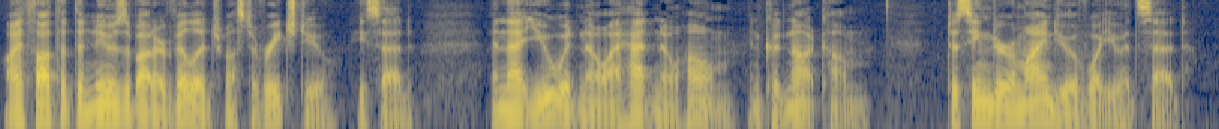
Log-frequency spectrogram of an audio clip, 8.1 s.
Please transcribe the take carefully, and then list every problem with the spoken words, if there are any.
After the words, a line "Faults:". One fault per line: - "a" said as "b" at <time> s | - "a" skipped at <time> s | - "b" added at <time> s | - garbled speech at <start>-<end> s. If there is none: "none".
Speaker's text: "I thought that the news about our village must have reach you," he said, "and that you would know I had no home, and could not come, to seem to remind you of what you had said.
"I thought that the news about our village must have reached you," he said, "and that you would know I had no home, and could not come, to seem to remind you of what you had said.
Faults:
- "reach" said as "reached" at 1.8 s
